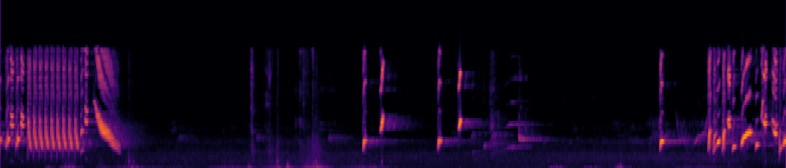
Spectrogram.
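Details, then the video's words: Male European goldfinch uttering breeding calls to stimulate a female: a buzzy trill and downslurred note, then scattered thin single chips, closing with a quick twittering phrase; low rumble of background noise throughout. "بتبتات ونداءات التزاوج عند ذكر الحسون فعالة في تجهيز أنثى الحسون"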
